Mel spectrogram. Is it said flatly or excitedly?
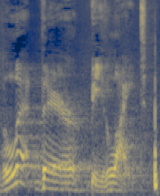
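excitedly. It is said with great excitement.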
